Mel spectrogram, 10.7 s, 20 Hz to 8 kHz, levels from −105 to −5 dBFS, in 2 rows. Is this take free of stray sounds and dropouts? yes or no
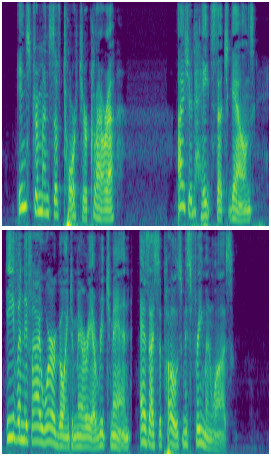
yes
